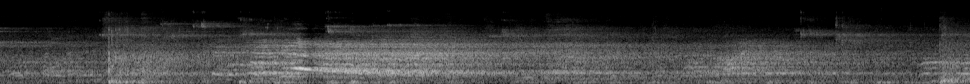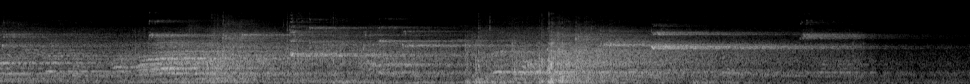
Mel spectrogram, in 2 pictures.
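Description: Young men shout to each other across a large echoing hall.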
